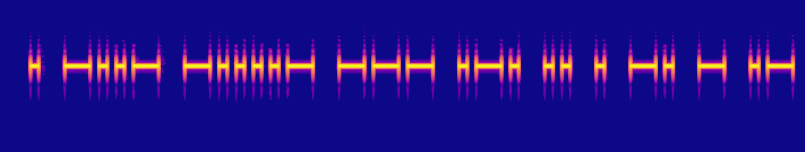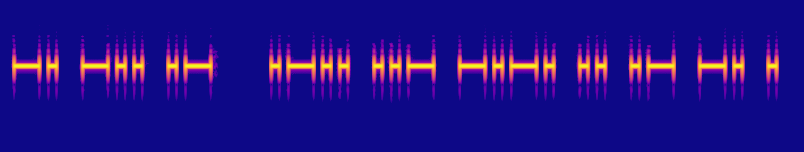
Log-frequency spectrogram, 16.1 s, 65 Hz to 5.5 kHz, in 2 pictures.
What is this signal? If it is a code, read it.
Morse code, heard as a keyed tone, about 14 wpm, 800 Hz. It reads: EX-ORIENTANDA LUCIANE
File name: audios / portugais / portugais texte en clair 1 vitesse 14 mots minutes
